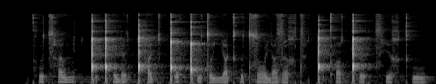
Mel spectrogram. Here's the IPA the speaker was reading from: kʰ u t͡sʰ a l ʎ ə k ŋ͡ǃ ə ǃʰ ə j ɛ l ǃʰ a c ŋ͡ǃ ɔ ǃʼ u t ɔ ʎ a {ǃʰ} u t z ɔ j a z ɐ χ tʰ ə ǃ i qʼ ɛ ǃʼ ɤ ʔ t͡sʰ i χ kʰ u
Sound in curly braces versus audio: incorrect: kʰ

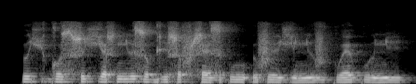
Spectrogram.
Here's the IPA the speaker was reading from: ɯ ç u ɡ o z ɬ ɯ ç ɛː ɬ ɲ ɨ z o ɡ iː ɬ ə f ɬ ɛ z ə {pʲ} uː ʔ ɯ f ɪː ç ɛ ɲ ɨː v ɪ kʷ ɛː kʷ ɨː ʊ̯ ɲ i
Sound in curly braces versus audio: incorrect: p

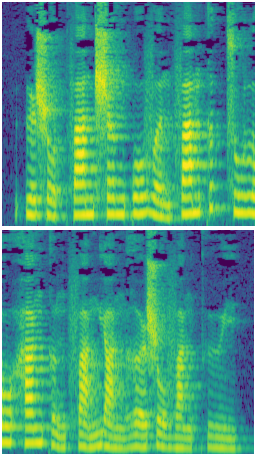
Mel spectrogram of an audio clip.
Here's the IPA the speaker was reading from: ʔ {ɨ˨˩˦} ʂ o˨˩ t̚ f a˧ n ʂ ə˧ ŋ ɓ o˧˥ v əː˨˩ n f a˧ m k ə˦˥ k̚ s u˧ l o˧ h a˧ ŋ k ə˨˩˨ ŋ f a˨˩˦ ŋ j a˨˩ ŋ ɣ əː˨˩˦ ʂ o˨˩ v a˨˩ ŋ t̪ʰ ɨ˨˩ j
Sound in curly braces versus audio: correct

